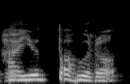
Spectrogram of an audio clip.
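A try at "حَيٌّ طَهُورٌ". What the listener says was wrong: Betul.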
